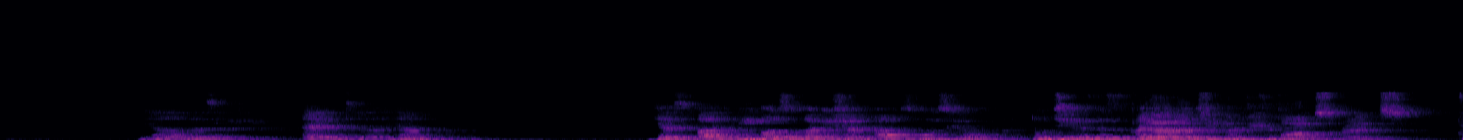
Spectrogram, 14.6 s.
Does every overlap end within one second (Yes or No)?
No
